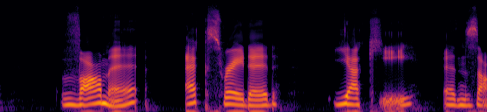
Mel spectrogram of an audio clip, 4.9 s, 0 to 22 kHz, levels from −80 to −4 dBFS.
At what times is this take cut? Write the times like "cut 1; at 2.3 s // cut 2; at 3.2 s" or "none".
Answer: cut 1; at 1.6 s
